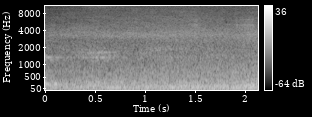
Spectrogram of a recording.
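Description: Steady, even background hiss of room noise picked up through a microphone, with no voice.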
